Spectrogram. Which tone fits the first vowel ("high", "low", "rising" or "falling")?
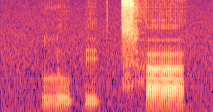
low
